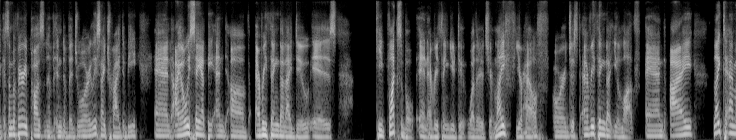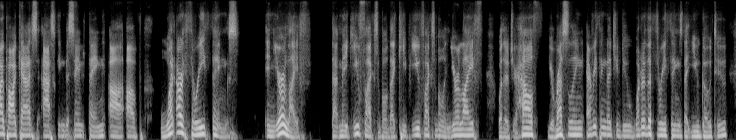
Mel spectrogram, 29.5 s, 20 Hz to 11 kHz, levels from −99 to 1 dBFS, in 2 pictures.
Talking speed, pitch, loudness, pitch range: 190 wpm, 120 Hz, -24 LUFS, 105-145 Hz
